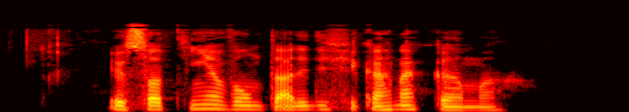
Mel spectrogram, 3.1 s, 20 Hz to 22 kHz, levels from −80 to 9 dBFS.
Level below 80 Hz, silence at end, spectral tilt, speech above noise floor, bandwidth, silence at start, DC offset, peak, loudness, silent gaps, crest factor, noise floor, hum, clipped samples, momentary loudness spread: -66 dBFS; 0.6 s; -3.5 dB/octave; 50 dB; 9.6 kHz; 0.55 s; under 0.1%; -2 dBFS; -23 LUFS; none; 22 dB; -73 dBFS; none; under 0.1%; 16 LU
